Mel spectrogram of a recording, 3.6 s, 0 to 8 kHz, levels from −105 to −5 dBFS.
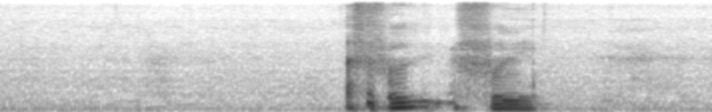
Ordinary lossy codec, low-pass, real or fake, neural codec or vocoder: none; 7.2 kHz; fake; codec, 16 kHz in and 24 kHz out, 1.1 kbps, FireRedTTS-2 codec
